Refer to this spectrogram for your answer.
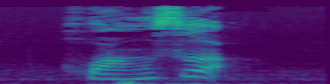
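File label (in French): "jaune", French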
